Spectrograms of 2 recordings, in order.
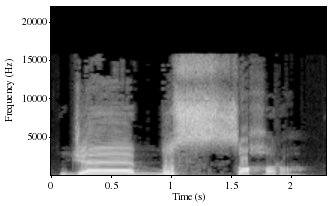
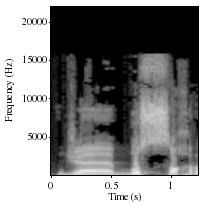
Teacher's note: Лям не читаем за счет того, что следующая буква в данный момент, буква сод, она солнечная. Поэтому из-за того, что лям не прочитали, буква сод, она удваивается. Теперь буква «сод» она твердая, фатха приобретает оттенок «о», то есть «со», «со», «джебуссо», «джебуссо», «джебуссохро».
